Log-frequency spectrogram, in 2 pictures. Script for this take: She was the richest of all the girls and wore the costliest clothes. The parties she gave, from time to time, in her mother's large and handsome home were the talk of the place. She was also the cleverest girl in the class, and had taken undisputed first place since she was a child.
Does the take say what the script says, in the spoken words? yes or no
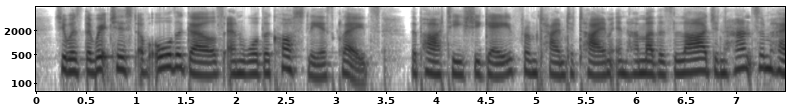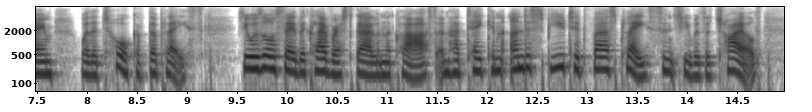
yes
